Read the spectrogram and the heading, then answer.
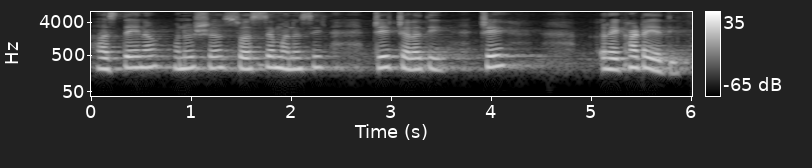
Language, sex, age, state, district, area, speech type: Sanskrit, female, 45-60, Maharashtra, Nagpur, urban, spontaneous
